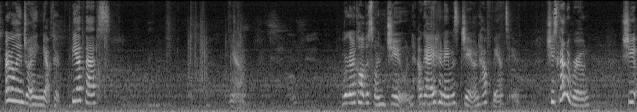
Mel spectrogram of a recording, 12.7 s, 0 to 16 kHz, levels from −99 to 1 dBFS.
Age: 10-29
